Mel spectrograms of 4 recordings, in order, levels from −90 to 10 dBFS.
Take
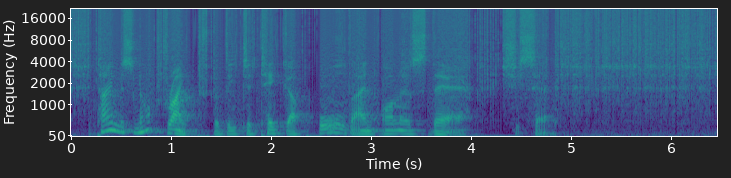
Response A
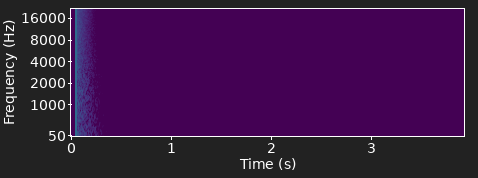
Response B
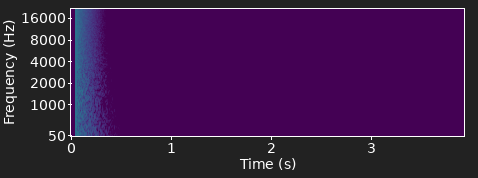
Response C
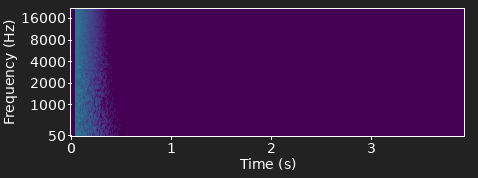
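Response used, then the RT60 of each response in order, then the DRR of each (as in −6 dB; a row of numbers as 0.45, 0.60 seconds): A; 0.60, 0.60, 0.60 seconds; 9.5, −0.5, −4.5 decibels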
